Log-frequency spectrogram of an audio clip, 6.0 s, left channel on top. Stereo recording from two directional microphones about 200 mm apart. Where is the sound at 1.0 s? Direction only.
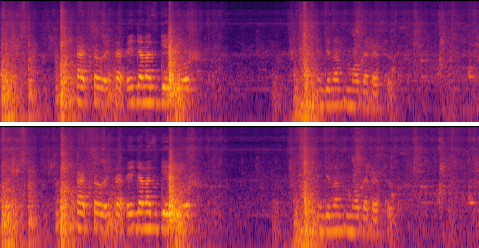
15° left (ahead or behind).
